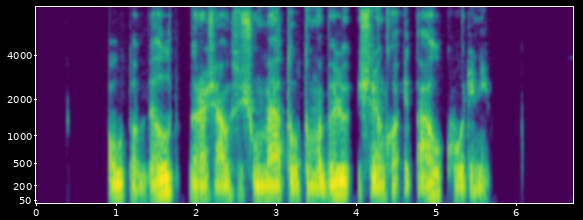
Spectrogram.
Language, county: Lithuanian, Kaunas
